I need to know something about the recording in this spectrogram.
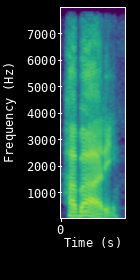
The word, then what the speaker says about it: habari: Not habri, there's nothing like habri in Kiswahili. It's habari, habari, habari. So you can hear that the emphasis is going on the bar.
